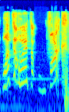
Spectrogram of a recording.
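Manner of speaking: sudden high, loud disbelief; real startled outburst; shocked. Real, not acted. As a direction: caught off guard by the dice.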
